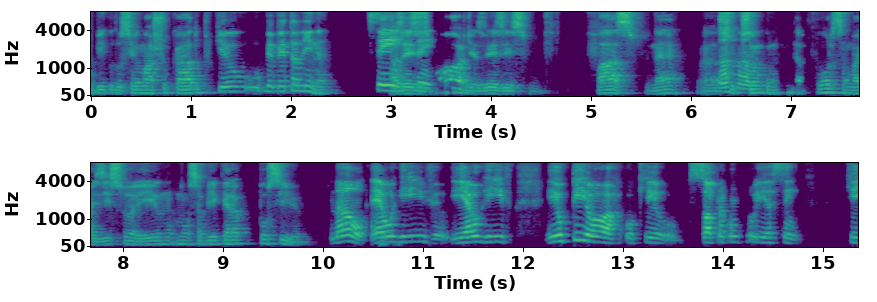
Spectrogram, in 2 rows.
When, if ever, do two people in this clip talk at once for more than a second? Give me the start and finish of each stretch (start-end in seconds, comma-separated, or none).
none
